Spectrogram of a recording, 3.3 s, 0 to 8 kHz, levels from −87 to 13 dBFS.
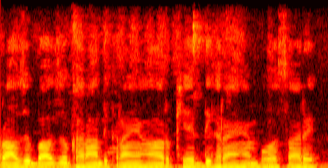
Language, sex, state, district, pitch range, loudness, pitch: Hindi, male, Odisha, Malkangiri, 120-125 Hz, -16 LUFS, 120 Hz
